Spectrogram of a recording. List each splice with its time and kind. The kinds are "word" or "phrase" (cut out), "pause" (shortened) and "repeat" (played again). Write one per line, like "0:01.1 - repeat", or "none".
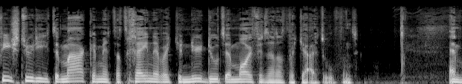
0:02.9 - word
